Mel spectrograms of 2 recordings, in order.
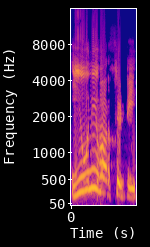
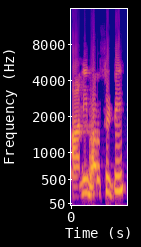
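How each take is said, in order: First: The word begins with a 'yoo' sound. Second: The word begins with an 'uh' sound. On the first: The speaker calls it right. "কারণ ইউ উচ্চারণ হচ্ছে" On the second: The speaker calls it wrong. "এখানে কি বলবো, আনিভার্সিটি? না"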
